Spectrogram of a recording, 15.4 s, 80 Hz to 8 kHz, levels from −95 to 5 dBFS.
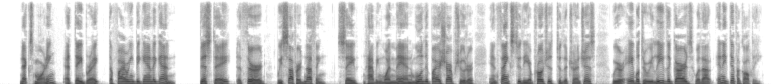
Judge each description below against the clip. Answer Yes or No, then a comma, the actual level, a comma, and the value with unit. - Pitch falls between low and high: Yes, medium, 145 Hz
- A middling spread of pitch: No, wide, 6.1 semitones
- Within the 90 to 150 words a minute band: No, average, 165 wpm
